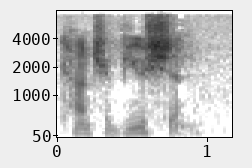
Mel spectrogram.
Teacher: So we have contribution, which is the same meaning, but it's a countable noun. There are 4 syllables, stresses on the third.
